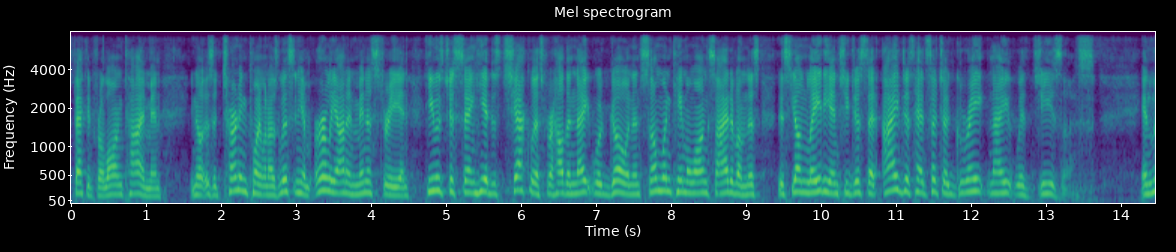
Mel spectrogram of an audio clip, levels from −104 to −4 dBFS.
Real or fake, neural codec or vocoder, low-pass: fake; codec, 16 kHz, 4.8 kbps, FACodec; 7.2 kHz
